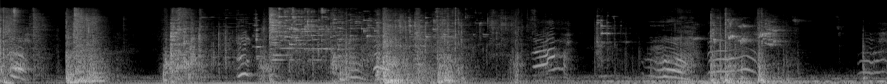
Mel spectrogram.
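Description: A body thuds onto the floor.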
